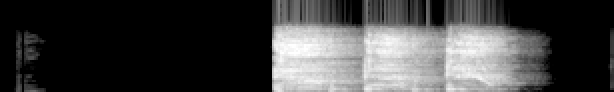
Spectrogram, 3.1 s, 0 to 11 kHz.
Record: {"three_cough_length": "3.1 s", "three_cough_amplitude": 32768, "three_cough_signal_mean_std_ratio": 0.47, "survey_phase": "beta (2021-08-13 to 2022-03-07)", "age": "45-64", "gender": "Male", "wearing_mask": "No", "symptom_cough_any": true, "symptom_runny_or_blocked_nose": true, "symptom_sore_throat": true, "symptom_fatigue": true, "symptom_headache": true, "symptom_change_to_sense_of_smell_or_taste": true, "smoker_status": "Ex-smoker", "respiratory_condition_asthma": false, "respiratory_condition_other": false, "recruitment_source": "Test and Trace", "submission_delay": "2 days", "covid_test_result": "Positive", "covid_test_method": "RT-qPCR"}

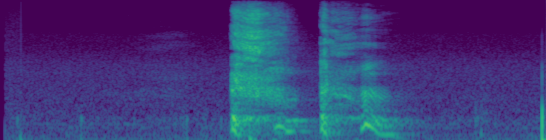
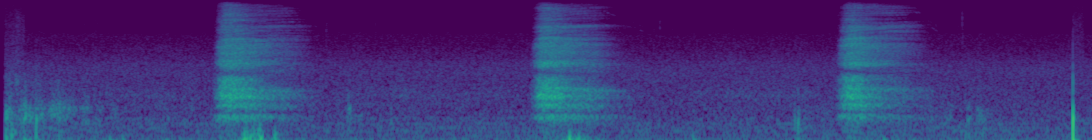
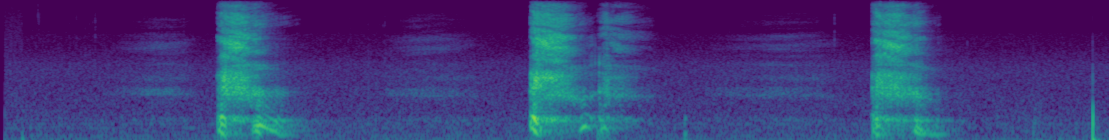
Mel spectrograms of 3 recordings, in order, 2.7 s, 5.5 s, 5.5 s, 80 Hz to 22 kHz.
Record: {"cough_length": "2.7 s", "cough_amplitude": 6376, "cough_signal_mean_std_ratio": 0.39, "exhalation_length": "5.5 s", "exhalation_amplitude": 6222, "exhalation_signal_mean_std_ratio": 0.43, "three_cough_length": "5.5 s", "three_cough_amplitude": 11107, "three_cough_signal_mean_std_ratio": 0.33, "survey_phase": "beta (2021-08-13 to 2022-03-07)", "age": "45-64", "gender": "Female", "wearing_mask": "No", "symptom_none": true, "smoker_status": "Never smoked", "respiratory_condition_asthma": false, "respiratory_condition_other": false, "recruitment_source": "REACT", "submission_delay": "2 days", "covid_test_result": "Negative", "covid_test_method": "RT-qPCR", "influenza_a_test_result": "Negative", "influenza_b_test_result": "Negative"}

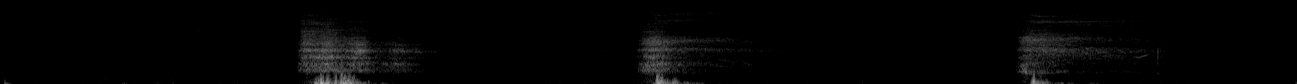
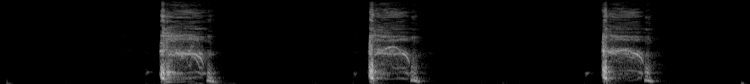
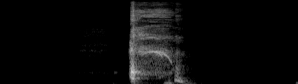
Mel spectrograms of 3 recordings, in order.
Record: {"exhalation_length": "13.0 s", "exhalation_amplitude": 3798, "exhalation_signal_mean_std_ratio": 0.3, "three_cough_length": "7.5 s", "three_cough_amplitude": 22159, "three_cough_signal_mean_std_ratio": 0.32, "cough_length": "3.0 s", "cough_amplitude": 20189, "cough_signal_mean_std_ratio": 0.28, "survey_phase": "beta (2021-08-13 to 2022-03-07)", "age": "65+", "gender": "Male", "wearing_mask": "No", "symptom_none": true, "smoker_status": "Never smoked", "respiratory_condition_asthma": false, "respiratory_condition_other": false, "recruitment_source": "Test and Trace", "submission_delay": "2 days", "covid_test_result": "Positive", "covid_test_method": "RT-qPCR", "covid_ct_value": 27.6, "covid_ct_gene": "ORF1ab gene"}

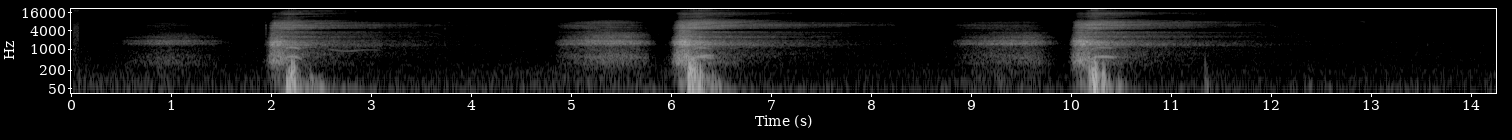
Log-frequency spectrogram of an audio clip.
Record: {"exhalation_length": "14.3 s", "exhalation_amplitude": 1794, "exhalation_signal_mean_std_ratio": 0.23, "survey_phase": "beta (2021-08-13 to 2022-03-07)", "age": "18-44", "gender": "Male", "wearing_mask": "No", "symptom_runny_or_blocked_nose": true, "symptom_fatigue": true, "symptom_onset": "13 days", "smoker_status": "Ex-smoker", "respiratory_condition_asthma": false, "respiratory_condition_other": false, "recruitment_source": "REACT", "submission_delay": "1 day", "covid_test_result": "Negative", "covid_test_method": "RT-qPCR", "influenza_a_test_result": "Unknown/Void", "influenza_b_test_result": "Unknown/Void"}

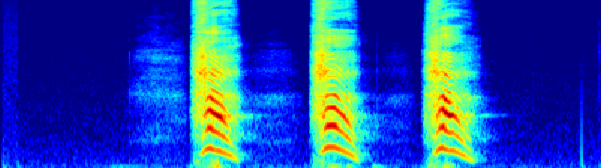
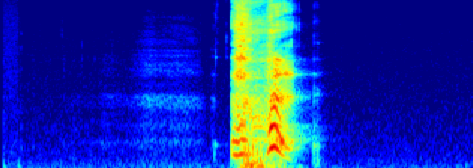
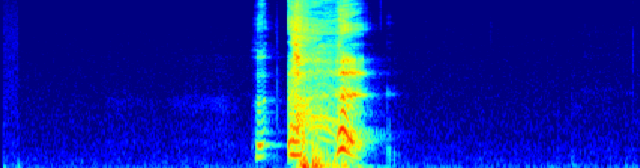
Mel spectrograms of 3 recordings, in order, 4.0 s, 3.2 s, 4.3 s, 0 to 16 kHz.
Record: {"exhalation_length": "4.0 s", "exhalation_amplitude": 32767, "exhalation_signal_mean_std_ratio": 0.31, "three_cough_length": "3.2 s", "three_cough_amplitude": 22885, "three_cough_signal_mean_std_ratio": 0.25, "cough_length": "4.3 s", "cough_amplitude": 17172, "cough_signal_mean_std_ratio": 0.25, "survey_phase": "beta (2021-08-13 to 2022-03-07)", "age": "45-64", "gender": "Female", "wearing_mask": "No", "symptom_runny_or_blocked_nose": true, "symptom_sore_throat": true, "symptom_fatigue": true, "symptom_headache": true, "symptom_onset": "3 days", "smoker_status": "Ex-smoker", "respiratory_condition_asthma": false, "respiratory_condition_other": false, "recruitment_source": "Test and Trace", "submission_delay": "2 days", "covid_test_result": "Positive", "covid_test_method": "RT-qPCR"}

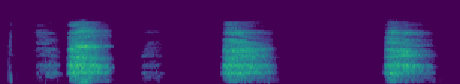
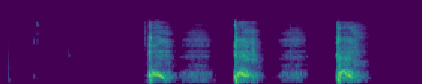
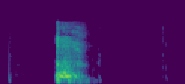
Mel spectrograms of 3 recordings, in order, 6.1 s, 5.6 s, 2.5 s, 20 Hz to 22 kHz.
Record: {"exhalation_length": "6.1 s", "exhalation_amplitude": 25913, "exhalation_signal_mean_std_ratio": 0.42, "three_cough_length": "5.6 s", "three_cough_amplitude": 32768, "three_cough_signal_mean_std_ratio": 0.31, "cough_length": "2.5 s", "cough_amplitude": 27791, "cough_signal_mean_std_ratio": 0.28, "survey_phase": "beta (2021-08-13 to 2022-03-07)", "age": "65+", "gender": "Male", "wearing_mask": "No", "symptom_prefer_not_to_say": true, "symptom_onset": "5 days", "smoker_status": "Never smoked", "respiratory_condition_asthma": false, "respiratory_condition_other": false, "recruitment_source": "Test and Trace", "submission_delay": "1 day", "covid_test_result": "Negative", "covid_test_method": "RT-qPCR"}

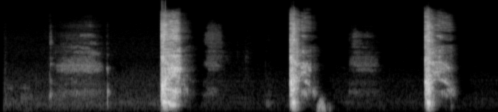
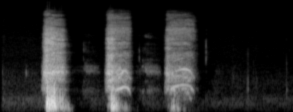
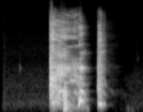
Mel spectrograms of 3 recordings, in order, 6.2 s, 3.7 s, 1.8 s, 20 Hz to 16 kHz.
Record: {"three_cough_length": "6.2 s", "three_cough_amplitude": 32375, "three_cough_signal_mean_std_ratio": 0.23, "exhalation_length": "3.7 s", "exhalation_amplitude": 32768, "exhalation_signal_mean_std_ratio": 0.3, "cough_length": "1.8 s", "cough_amplitude": 32643, "cough_signal_mean_std_ratio": 0.42, "survey_phase": "beta (2021-08-13 to 2022-03-07)", "age": "18-44", "gender": "Female", "wearing_mask": "No", "symptom_cough_any": true, "symptom_runny_or_blocked_nose": true, "symptom_sore_throat": true, "symptom_fatigue": true, "symptom_change_to_sense_of_smell_or_taste": true, "symptom_onset": "9 days", "smoker_status": "Current smoker (1 to 10 cigarettes per day)", "respiratory_condition_asthma": false, "respiratory_condition_other": false, "recruitment_source": "Test and Trace", "submission_delay": "2 days", "covid_test_result": "Positive", "covid_test_method": "RT-qPCR"}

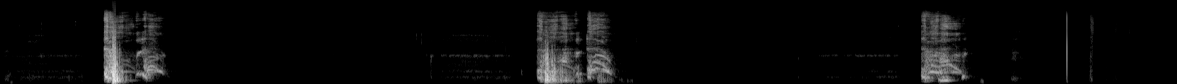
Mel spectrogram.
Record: {"three_cough_length": "11.8 s", "three_cough_amplitude": 32768, "three_cough_signal_mean_std_ratio": 0.18, "survey_phase": "alpha (2021-03-01 to 2021-08-12)", "age": "45-64", "gender": "Female", "wearing_mask": "No", "symptom_none": true, "smoker_status": "Never smoked", "respiratory_condition_asthma": false, "respiratory_condition_other": false, "recruitment_source": "REACT", "submission_delay": "3 days", "covid_test_result": "Negative", "covid_test_method": "RT-qPCR"}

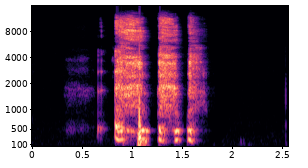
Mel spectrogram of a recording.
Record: {"three_cough_length": "2.6 s", "three_cough_amplitude": 32767, "three_cough_signal_mean_std_ratio": 0.41, "survey_phase": "alpha (2021-03-01 to 2021-08-12)", "age": "18-44", "gender": "Female", "wearing_mask": "No", "symptom_new_continuous_cough": true, "symptom_fatigue": true, "symptom_headache": true, "smoker_status": "Never smoked", "respiratory_condition_asthma": true, "respiratory_condition_other": false, "recruitment_source": "Test and Trace", "submission_delay": "1 day", "covid_test_result": "Positive", "covid_test_method": "RT-qPCR", "covid_ct_value": 28.6, "covid_ct_gene": "ORF1ab gene"}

